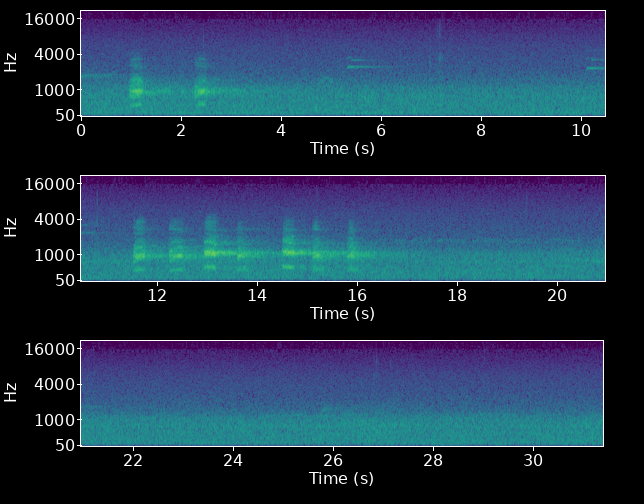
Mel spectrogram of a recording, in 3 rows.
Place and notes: Russia, Arkhangelsk Region, river Shirshima - raven in the forest
raven in the forest, spring
ворон в лесу весной
13 May 2012, 17:00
